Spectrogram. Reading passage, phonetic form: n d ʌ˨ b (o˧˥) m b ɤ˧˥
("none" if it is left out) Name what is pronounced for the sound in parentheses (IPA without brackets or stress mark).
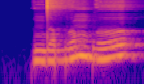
ɤ˧˥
